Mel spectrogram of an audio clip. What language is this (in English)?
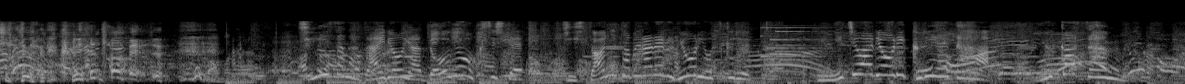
Japanese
